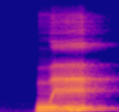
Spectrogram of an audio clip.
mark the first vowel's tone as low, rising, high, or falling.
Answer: rising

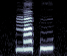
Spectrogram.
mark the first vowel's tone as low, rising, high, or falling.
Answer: high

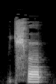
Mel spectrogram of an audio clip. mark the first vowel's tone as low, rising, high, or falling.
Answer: low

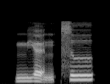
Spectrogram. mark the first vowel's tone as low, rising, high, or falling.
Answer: low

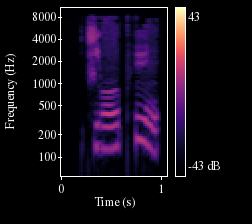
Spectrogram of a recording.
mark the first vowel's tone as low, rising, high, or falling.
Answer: rising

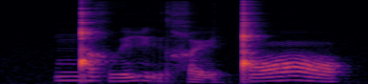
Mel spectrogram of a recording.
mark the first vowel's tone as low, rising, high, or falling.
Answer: falling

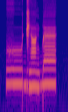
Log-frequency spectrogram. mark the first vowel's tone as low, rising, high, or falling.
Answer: low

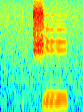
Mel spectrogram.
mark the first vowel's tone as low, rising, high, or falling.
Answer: falling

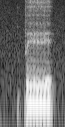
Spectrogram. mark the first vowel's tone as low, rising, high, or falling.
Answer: low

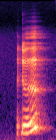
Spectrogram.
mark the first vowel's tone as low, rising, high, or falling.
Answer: rising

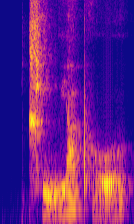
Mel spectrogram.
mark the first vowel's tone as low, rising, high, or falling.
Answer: low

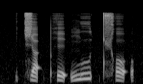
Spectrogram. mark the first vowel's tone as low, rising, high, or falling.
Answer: low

